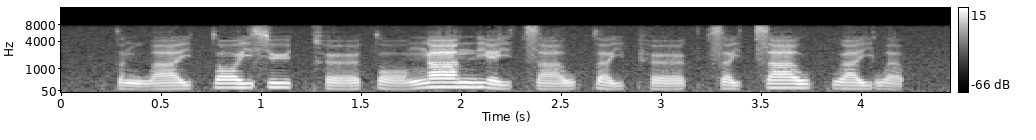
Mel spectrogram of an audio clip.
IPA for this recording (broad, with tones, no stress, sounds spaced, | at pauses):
t̪ ɐ˨˩ ŋ w aː˨˧ j t̪ ɔː˥ j s yː˥ t̚ kʰ œː˨˥ t̪ ɔː˨˥ ŋ aː˥ n j e˨ j t͡s aː˨˥ w t̪ ɐ˨˥ j pʰ œː˨˥ k̚ t͡s ɐ˧ j t͡s aː˥ w kʷ aː˧ j w ɐ˨ p̚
